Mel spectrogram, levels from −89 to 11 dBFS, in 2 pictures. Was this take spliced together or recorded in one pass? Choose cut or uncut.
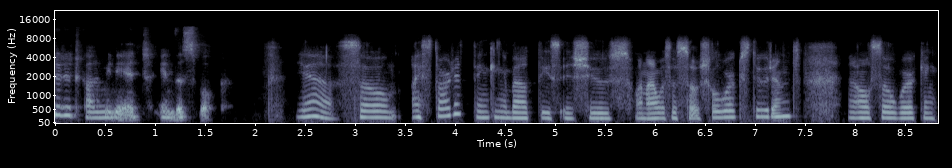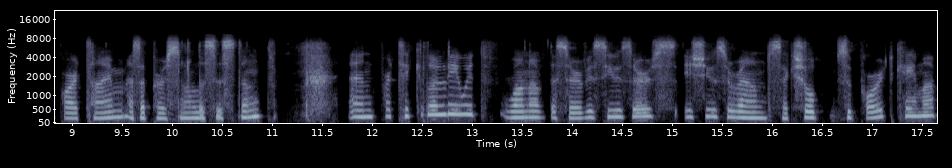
uncut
